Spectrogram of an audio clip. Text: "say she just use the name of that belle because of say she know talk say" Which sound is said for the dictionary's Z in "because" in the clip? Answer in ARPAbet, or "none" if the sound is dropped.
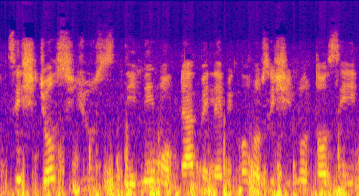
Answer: S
